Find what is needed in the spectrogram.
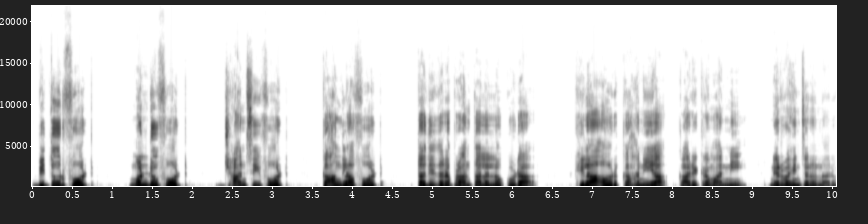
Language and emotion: Telugu, neutral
